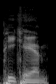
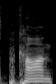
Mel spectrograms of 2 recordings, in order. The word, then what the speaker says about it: pecan: I live in the South, and I grew up calling it pecan pie. Yeah. But I will now refer to it as pecan pie or pecan pie because I've been corrected by too many pretentious people.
